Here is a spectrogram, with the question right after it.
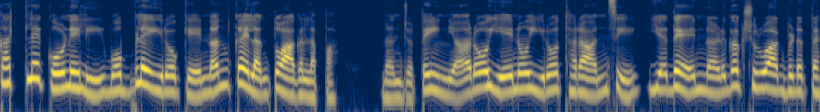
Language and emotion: Kannada, fearful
